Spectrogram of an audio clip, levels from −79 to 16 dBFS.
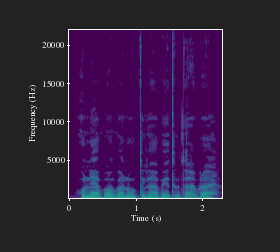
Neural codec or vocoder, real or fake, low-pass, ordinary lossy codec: none; real; none; none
